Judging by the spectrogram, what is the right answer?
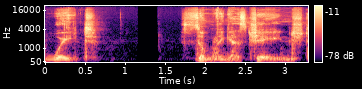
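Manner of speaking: put-on stuffy, nasal voice. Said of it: "You sound a little different".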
